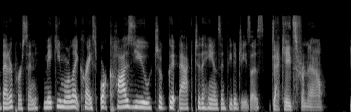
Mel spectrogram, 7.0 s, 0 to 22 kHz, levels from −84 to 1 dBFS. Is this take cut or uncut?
cut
